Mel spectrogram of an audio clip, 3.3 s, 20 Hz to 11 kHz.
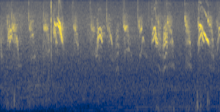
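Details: Sparrows begging a handout at Tenmangu, Nakanoshima, on 7 June 2020. A steady run of short, high chirps, roughly three per second, with a few sharper squeaky notes. A faint low hum lies beneath.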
